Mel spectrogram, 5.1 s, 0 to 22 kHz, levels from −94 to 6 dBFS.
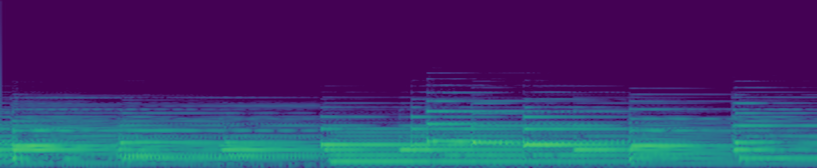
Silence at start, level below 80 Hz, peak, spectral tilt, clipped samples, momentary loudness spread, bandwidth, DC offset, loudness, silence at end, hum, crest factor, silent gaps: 0 s; -56 dBFS; -16 dBFS; -10.5 dB/octave; under 0.1%; 6 LU; 3.2 kHz; under 0.1%; -30 LUFS; 0 s; none; 14 dB; none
